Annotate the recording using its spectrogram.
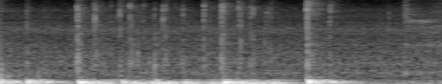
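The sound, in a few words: typing on a computer keyboard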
